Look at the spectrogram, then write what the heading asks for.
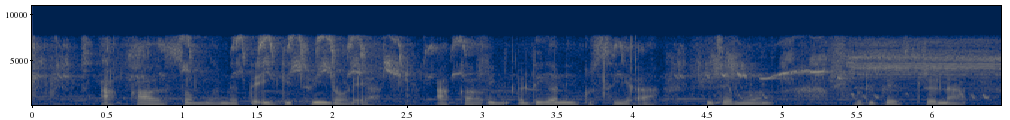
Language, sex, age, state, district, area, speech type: Santali, female, 18-30, West Bengal, Malda, rural, spontaneous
